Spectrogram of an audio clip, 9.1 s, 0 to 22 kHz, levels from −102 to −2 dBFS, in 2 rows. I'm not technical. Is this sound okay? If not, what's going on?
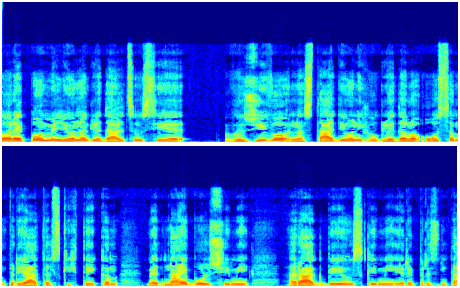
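No. Throughout, the speech sounds rough and grainy, with a hiss between tones and an artificial-sounding top end, likely from heavy low-delay AAC compression, as used in video calls.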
